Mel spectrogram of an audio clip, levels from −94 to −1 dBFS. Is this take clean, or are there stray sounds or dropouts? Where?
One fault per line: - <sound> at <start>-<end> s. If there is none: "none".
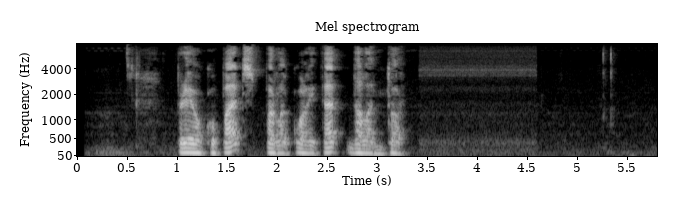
none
